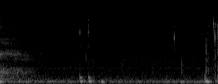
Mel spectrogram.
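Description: Quiet room tone in a lecture hall with a few faint, short clicks, about one second in and again near the end.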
